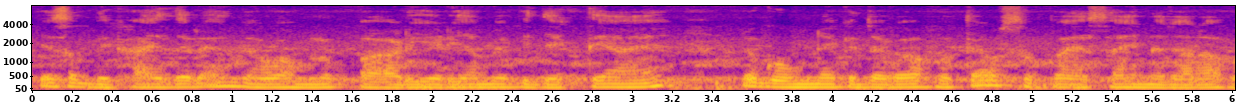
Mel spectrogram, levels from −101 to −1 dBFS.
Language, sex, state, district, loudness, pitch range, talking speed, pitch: Hindi, male, Chandigarh, Chandigarh, -15 LUFS, 105-115 Hz, 260 wpm, 110 Hz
